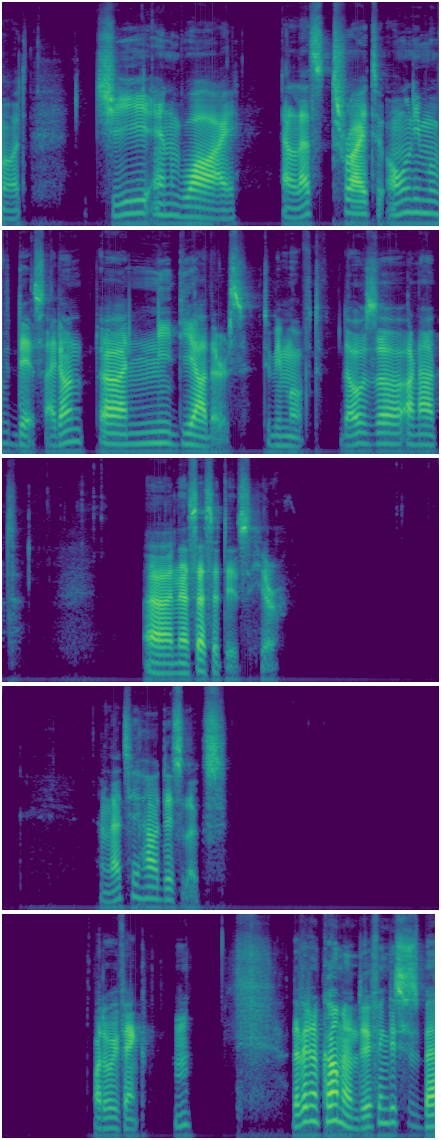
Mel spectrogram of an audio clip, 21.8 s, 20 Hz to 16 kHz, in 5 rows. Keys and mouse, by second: 0.0 g, 9.0 alt+h, 9.4 click, 10.3 shift+middle click, 11.3 Tab, 13.0-13.4 middle drag, 14.0-14.4 shift+middle drag, 14.6-15.2 middle drag, 15.8 shift+middle drag, 16.2-18.2 middle drag, 19.5 ctrl+KP_3.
